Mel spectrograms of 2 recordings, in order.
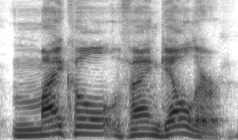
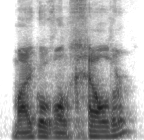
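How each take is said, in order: First: The name is said with English pronunciation. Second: The name is said with Dutch pronunciation. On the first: "I'm just saying it in the English way" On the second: "which is the Dutch way or Belgian way to pronounce that"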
